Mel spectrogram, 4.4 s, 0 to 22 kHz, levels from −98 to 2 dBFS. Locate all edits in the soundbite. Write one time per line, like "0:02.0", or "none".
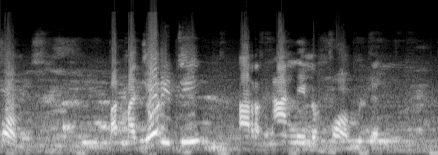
none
